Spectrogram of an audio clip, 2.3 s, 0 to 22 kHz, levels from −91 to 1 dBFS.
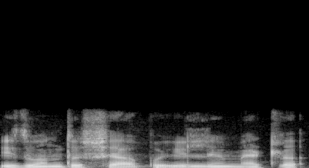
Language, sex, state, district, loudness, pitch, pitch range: Kannada, male, Karnataka, Koppal, -17 LUFS, 90 Hz, 90-95 Hz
